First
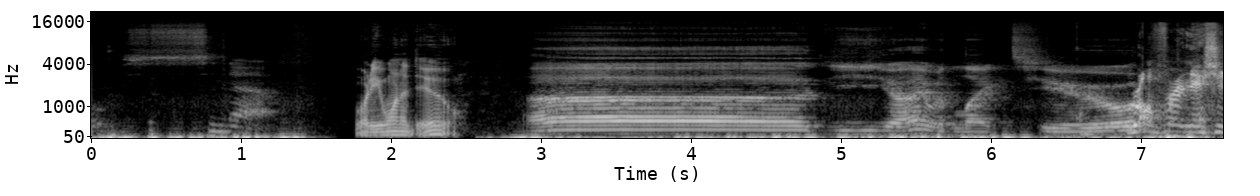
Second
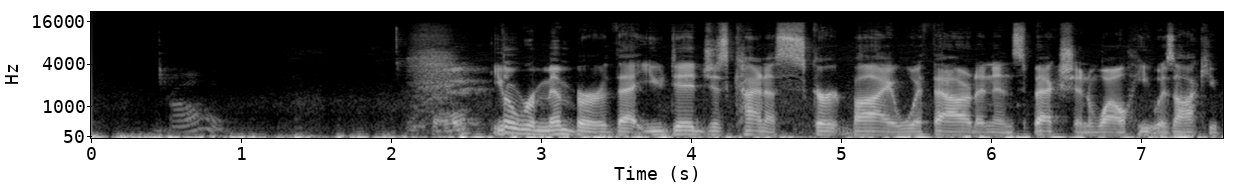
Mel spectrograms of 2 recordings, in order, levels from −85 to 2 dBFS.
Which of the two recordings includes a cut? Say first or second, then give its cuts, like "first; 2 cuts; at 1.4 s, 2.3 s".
second; 1 cut; at 2.7 s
